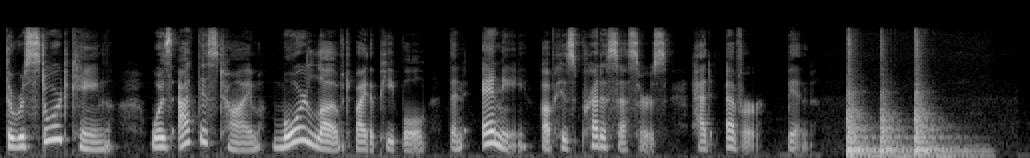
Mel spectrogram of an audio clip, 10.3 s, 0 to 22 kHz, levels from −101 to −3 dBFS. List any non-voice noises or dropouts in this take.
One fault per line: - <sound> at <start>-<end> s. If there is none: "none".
- thud at 8.5-10.0 s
